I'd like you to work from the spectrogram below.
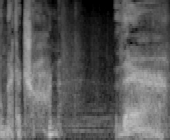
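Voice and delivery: hushed unvoiced whisper of a name. Searching the defense grids for Megatron, whispered. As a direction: breathe the name, stalking.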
